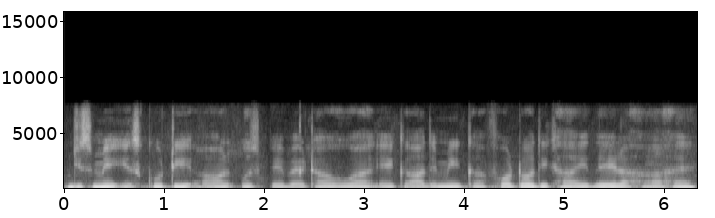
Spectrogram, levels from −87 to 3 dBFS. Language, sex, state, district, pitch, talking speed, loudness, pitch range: Hindi, male, Jharkhand, Ranchi, 105 Hz, 140 wpm, -17 LUFS, 100-110 Hz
